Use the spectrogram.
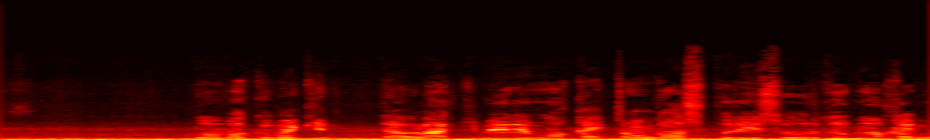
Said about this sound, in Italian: Saliamo a bordo di una Toyota Station Wagon bianca, scortati da altri veicoli uguali, che lui descrive come i loro unici mezzi corazzati.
